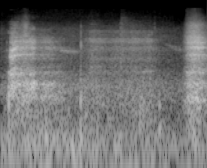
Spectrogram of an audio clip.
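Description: A man's quick, audible breath in, over in about half a second, then faint background hiss until speech starts again at the very end.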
